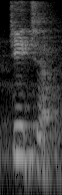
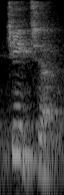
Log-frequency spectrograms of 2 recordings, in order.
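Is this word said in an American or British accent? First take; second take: British; British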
